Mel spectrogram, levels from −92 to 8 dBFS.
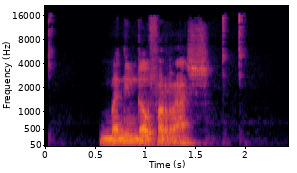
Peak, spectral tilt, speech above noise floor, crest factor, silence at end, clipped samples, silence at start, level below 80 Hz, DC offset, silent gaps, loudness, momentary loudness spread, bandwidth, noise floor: -8 dBFS; -5.5 dB/octave; 31 dB; 18 dB; 0.45 s; under 0.1%; 0.05 s; -50 dBFS; under 0.1%; none; -25 LUFS; 15 LU; 17 kHz; -54 dBFS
